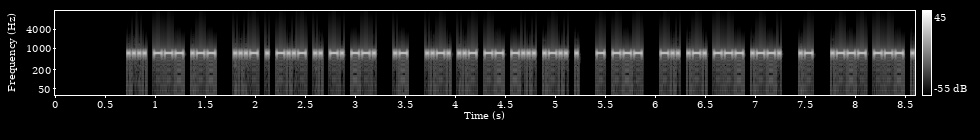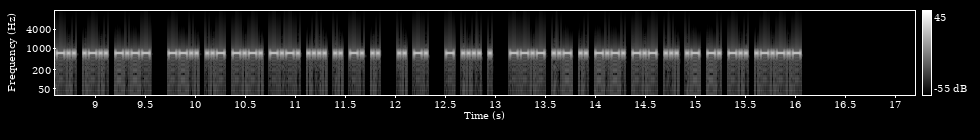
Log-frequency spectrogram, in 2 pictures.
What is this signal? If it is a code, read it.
Morse code, heard as a keyed tone, about 43 wpm, 700 Hz. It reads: HOW VEXING A FUMBLE TO DROP A JOLLY ZUCCHINI IN THE QUICKSAND.
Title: Pangram Challenge v2 - 45wpm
